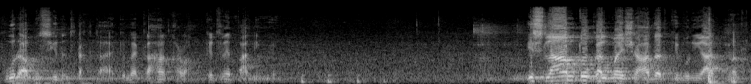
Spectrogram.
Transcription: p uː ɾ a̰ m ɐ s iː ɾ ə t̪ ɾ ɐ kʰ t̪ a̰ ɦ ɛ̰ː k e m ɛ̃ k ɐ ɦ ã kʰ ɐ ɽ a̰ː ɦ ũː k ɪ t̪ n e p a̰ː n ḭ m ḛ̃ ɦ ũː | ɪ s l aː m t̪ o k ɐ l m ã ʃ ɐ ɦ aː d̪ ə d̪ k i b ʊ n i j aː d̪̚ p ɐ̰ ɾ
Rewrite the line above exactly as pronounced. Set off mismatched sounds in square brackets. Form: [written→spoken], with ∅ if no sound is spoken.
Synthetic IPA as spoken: p uː ɾ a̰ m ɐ s iː ɾ ə t̪ ɾ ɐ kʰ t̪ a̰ ɦ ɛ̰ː k e m ɛ̃ k ɐ ɦ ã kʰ ɐ ɽ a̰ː ɦ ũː k ɪ t̪ n e p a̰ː n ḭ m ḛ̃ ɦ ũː | ɪ s l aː m t̪ o k ɐ l m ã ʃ ɐ ɦ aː d̪ ə [d̪→t̪] k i b ʊ n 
